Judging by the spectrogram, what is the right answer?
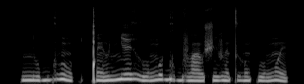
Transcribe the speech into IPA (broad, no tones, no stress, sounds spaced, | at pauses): ɲ u b ɡʱ ũ | ǃ ẽ v ɲ e ɦ u ŋʷ e ɡ u b v ã ʊ̯ ʃ i v ẽ t ɦ ũ p u ŋʷ ẽ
